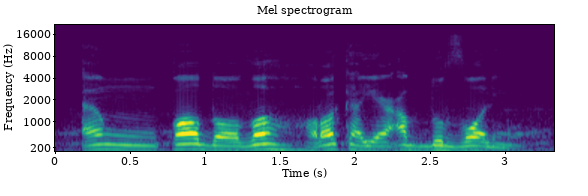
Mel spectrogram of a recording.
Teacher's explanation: jika keduanya huruf dad dan dha itu bertemu maka wajib membaca keduanya secara jelas, izhar. Bukan diidghamkan.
